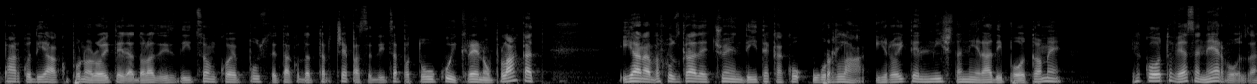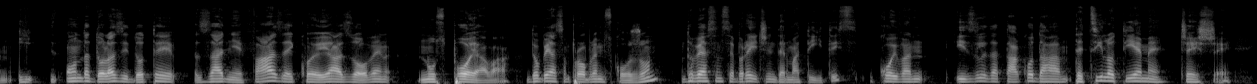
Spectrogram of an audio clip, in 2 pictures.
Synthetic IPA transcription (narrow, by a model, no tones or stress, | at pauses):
paːɾkod̪jaːko̞punoɾo̞d̪it̪eʎa̰d̪o̞lˠazisd̪it̪so̞mko̞jepust̪et̪ako̞d̪at̪r̩t͡ʃepase̞d̪it̪sapot̪uːkuikɾeːnuplˠakat̪ | ijaːnaʋr̩xuzɡɾad̪e̞t͡ʃuje̞md̪iːt̪e̞kako̞uɾlˠa̰iɾo̞d̪it̪e̞ʎniʃt̪anijeɾaːd̪ipo̞t̪o̞me̞ | jakoot̪oʋjaːsamne̞ɾʋo̰ːza̰nio̞nd̪ad̪o̞lˠazid̪o̞t̪eː | zad̪ɲe̞faːze̞kʰo̞jejaːzo̞ʋe | nuspo̞jaʋa̰d̪o̞bijasampɾo̞ːblemsko̞ʒon | d̪o̞bijasamse̞bɾeit͡ʃnid̪eɾmat̪iːt̪isko̞jiʋam | izɡled̪at̪ako̞d̪at̪e̞t̪siːlˠot̪jeme̞t͡ʃeʃt͡ʃḛ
